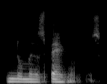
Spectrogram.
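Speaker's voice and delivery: ordinary delivery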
